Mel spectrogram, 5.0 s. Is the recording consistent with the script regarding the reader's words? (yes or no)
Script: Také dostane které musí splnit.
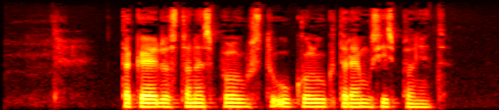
no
